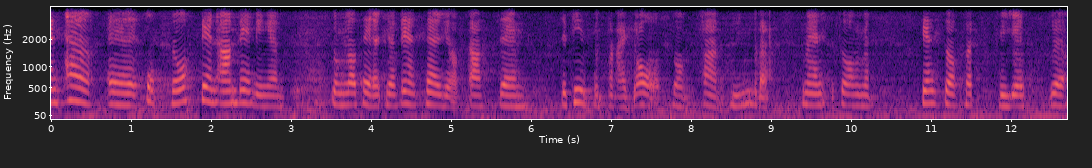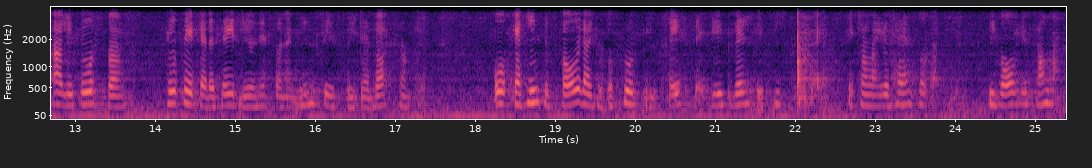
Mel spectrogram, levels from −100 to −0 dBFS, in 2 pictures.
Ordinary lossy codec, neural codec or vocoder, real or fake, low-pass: Opus, 64 kbps; codec, 24 kHz, 1 kbps, SNAC; fake; 3.6 kHz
